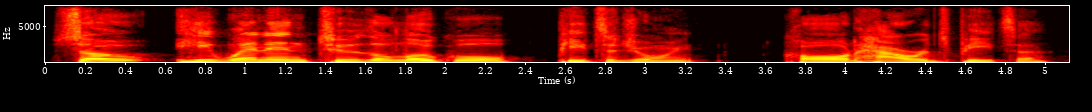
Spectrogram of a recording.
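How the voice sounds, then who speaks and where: A man hosting a true crime podcast, telling the story in a relaxed, friendly way and chatting with his co-host. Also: fairly high pitch, measured pace, dry recording, studio quality.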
